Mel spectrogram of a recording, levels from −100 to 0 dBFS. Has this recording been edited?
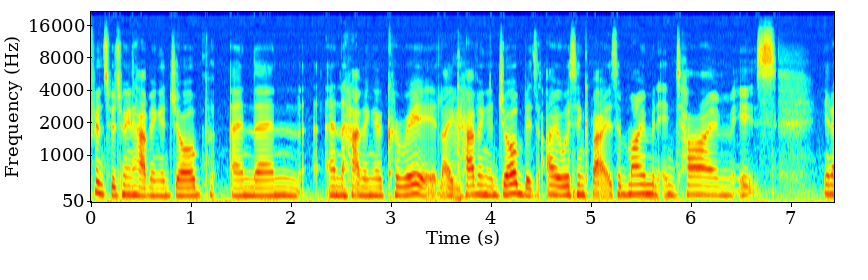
no; 0 cuts

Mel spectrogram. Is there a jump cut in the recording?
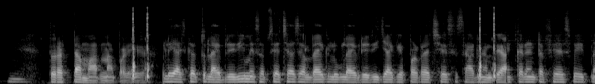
yes; 2 cuts; at 1.6 s, 5.1 s

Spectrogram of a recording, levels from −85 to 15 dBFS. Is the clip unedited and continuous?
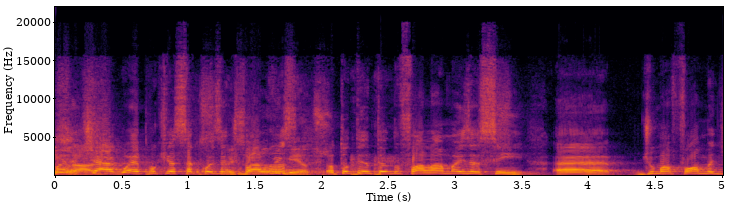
yes; 0 cuts

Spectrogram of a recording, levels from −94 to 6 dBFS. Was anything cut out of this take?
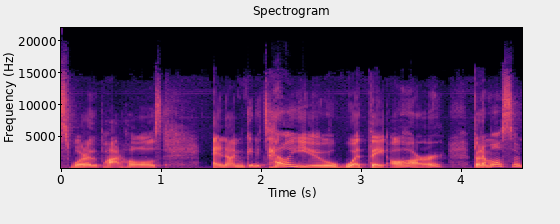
no; 0 cuts

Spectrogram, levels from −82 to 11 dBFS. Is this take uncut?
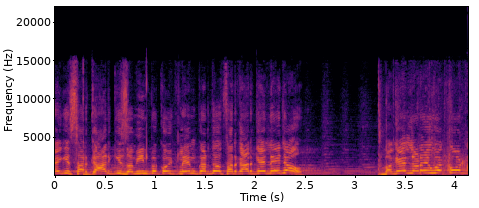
yes; 0 cuts

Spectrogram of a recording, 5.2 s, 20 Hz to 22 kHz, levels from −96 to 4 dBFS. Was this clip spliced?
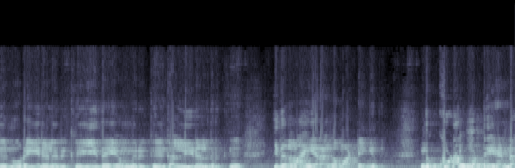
no; 0 cuts

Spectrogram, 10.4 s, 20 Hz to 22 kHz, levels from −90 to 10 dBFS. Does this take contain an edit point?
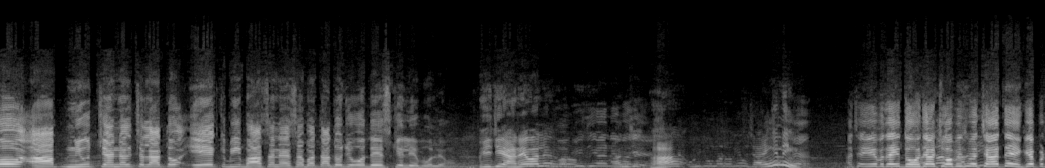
yes; 1 cut; at 4.8 s

